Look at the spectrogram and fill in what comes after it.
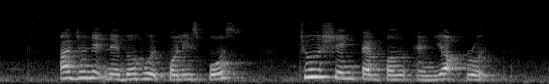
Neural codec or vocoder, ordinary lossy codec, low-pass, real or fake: none; none; 7.2 kHz; real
